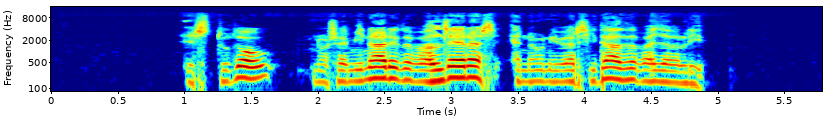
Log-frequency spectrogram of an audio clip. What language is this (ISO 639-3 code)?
glg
